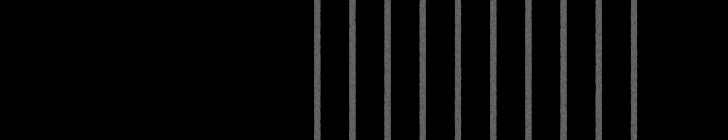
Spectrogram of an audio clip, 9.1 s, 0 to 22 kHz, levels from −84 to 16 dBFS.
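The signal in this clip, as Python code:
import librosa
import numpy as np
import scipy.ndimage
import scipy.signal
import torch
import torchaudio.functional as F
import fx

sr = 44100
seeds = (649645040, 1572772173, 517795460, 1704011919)

y = fx.noise_burst(sr, seeds[0], colour='white', on_s=0.07, off_s=0.37, bursts=10, level_db=-29.5)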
